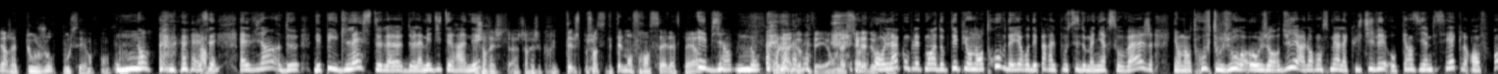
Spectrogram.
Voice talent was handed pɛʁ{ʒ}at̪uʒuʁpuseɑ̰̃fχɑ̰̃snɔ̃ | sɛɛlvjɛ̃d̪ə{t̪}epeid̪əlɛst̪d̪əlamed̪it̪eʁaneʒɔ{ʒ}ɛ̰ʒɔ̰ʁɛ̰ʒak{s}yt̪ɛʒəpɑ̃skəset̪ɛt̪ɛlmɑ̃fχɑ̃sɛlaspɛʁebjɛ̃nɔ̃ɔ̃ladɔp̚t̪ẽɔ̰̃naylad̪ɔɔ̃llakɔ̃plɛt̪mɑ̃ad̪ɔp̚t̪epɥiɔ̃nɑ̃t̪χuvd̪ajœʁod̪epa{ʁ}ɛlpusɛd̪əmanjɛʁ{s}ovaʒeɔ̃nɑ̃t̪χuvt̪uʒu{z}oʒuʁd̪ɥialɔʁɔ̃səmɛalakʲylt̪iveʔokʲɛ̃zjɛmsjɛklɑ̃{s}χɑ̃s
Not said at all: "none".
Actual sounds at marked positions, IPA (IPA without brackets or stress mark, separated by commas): ʒ, d̪, ʁ, χ, ʁ, s, ʁ, f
